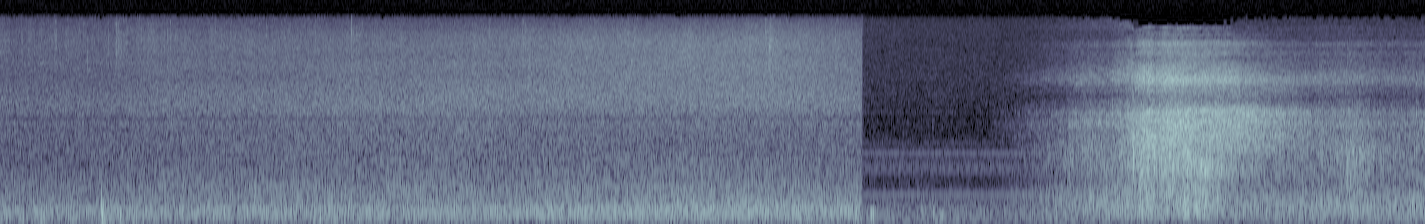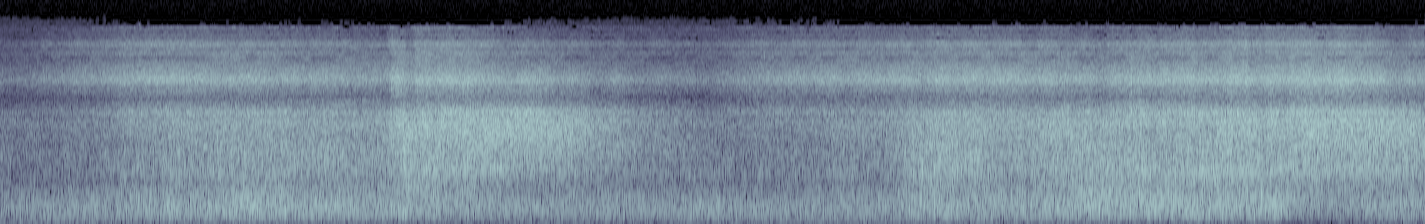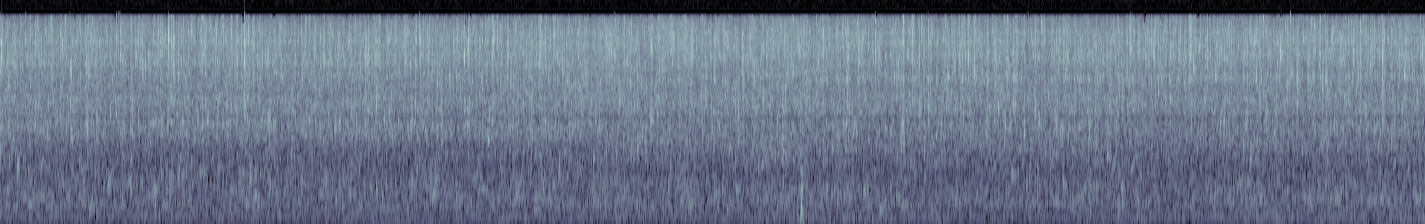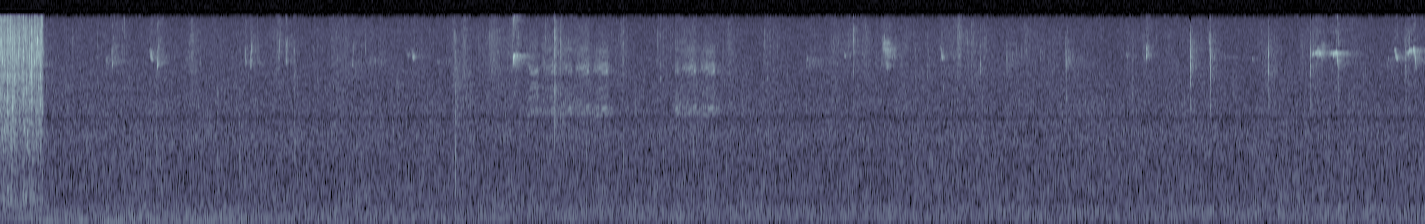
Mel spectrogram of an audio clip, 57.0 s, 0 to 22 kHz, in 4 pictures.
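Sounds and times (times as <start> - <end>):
surf washing in: 10.4 - 43.2
steady hiss: 27.4 - 43.2.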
